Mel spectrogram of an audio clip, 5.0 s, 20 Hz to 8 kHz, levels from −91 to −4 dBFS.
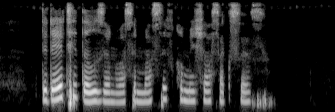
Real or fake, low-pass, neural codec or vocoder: real; 7.2 kHz; none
